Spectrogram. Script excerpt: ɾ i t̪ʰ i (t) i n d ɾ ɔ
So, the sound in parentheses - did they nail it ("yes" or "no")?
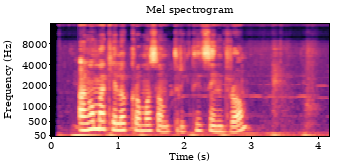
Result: no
